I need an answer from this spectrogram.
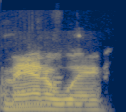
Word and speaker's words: Mantua: in Mantua Center, a 9-foot pronounced Manaway. Manaway. Okay, I'm pronouncing it wrong. That's okay. It looks like Mantua.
